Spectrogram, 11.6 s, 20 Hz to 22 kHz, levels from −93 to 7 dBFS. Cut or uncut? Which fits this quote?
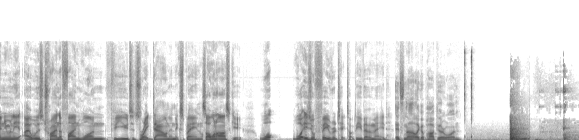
cut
